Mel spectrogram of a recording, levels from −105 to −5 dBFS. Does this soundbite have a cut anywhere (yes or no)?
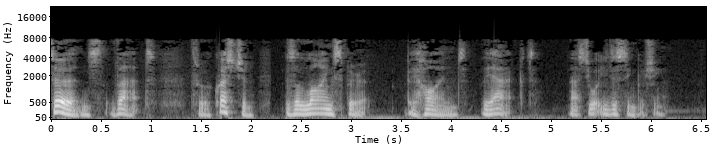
yes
